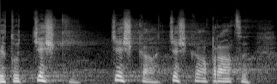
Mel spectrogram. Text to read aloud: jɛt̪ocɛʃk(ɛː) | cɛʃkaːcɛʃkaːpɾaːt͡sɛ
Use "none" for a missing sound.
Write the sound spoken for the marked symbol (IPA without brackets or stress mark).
iː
